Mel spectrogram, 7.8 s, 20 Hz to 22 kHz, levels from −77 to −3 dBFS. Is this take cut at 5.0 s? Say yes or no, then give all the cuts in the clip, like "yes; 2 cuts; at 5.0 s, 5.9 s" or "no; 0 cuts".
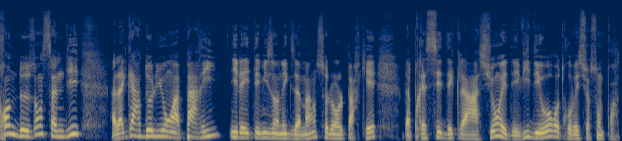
yes; 1 cut; at 5.0 s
